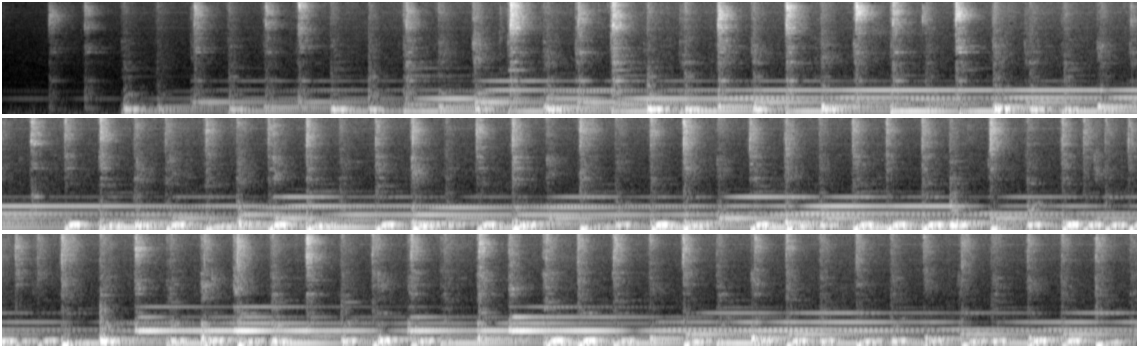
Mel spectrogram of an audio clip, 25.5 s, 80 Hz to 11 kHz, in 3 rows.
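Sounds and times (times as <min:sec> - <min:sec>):
handpan: 0:00.4 - 0:25.5
udu drum: 0:00.6 - 0:25.5.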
